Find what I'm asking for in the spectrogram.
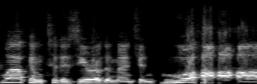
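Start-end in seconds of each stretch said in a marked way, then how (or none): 1.6-2.6 evil villain laugh. Acted.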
